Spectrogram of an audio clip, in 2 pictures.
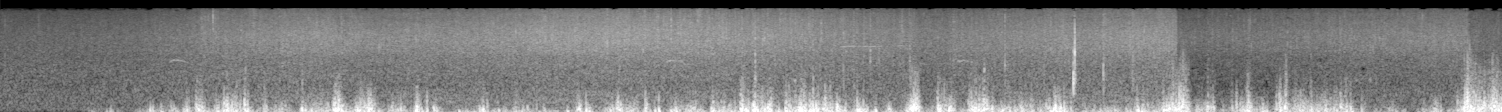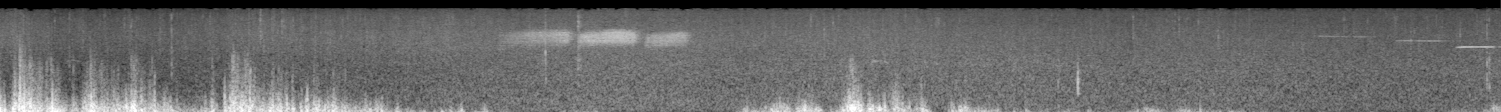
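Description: Loud, irregular rustling and rumbling noise that comes in surges, with quieter stretches in between.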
